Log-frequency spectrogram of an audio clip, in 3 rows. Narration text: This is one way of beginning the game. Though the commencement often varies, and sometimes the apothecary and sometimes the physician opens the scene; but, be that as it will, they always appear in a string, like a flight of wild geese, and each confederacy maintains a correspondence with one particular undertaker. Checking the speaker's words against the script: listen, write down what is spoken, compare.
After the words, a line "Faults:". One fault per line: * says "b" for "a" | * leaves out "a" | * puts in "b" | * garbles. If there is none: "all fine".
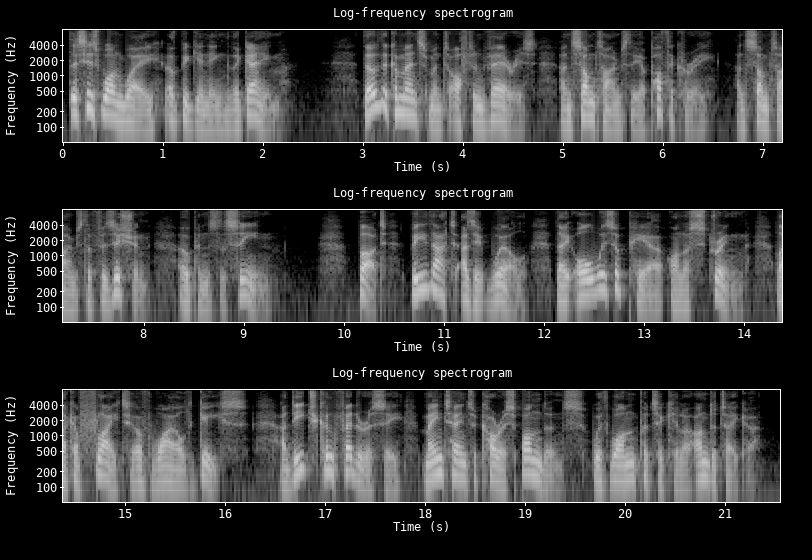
This is one way of beginning the game. Though the commencement often varies, and sometimes the apothecary and sometimes the physician opens the scene; but, be that as it will, they always appear on a string, like a flight of wild geese, and each confederacy maintains a correspondence with one particular undertaker.
Faults:
* says "on" for "in"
